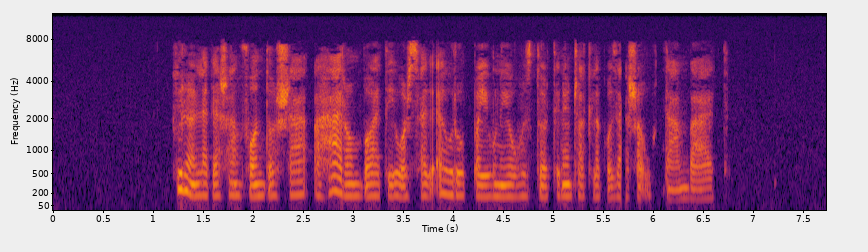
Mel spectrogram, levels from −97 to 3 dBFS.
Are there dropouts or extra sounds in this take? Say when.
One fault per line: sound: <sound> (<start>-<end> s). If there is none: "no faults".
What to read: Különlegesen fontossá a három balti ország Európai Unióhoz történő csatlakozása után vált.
sound: dropout (5.7-5.7 s)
